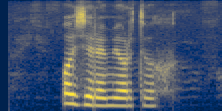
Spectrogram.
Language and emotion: Russian, neutral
